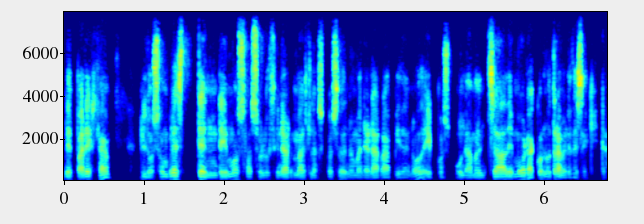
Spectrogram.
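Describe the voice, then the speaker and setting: At a moderate pace, a man with a medium-pitched voice is heard in a dry, close sound with no echo. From Spain, Valencia region. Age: 60s. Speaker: neuropsychologist and professor. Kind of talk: interview. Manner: animated.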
